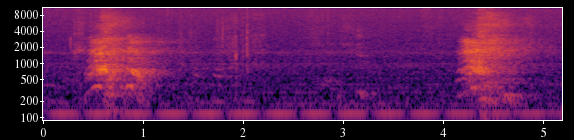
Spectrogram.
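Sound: sneeze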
